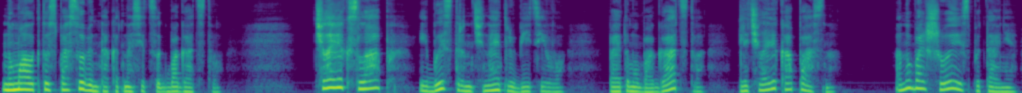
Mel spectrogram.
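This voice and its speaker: A woman's voice: deep voice, expressive, normal speed, warm tone, husky. Patient woman explaining to a child. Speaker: teacher in a children's Bible program.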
